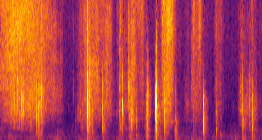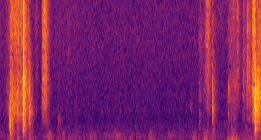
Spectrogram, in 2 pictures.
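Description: A large open newspaper of thin newsprint lies flat on a table while a page is turned, then a flat hand with long nails rubs and slides across the pages. A bright, airy swish and crinkle opens the clip, followed by a run of quick, crisp rustling bursts. The sound fades to a faint scratching hush before one last papery crinkle at the end.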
